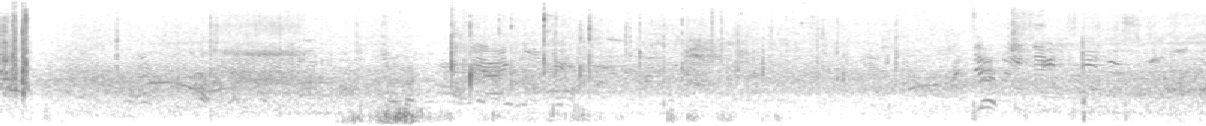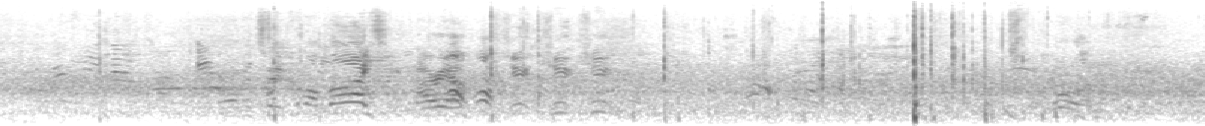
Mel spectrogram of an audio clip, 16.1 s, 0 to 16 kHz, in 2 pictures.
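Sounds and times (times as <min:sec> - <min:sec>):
players shouting: 0:06.1 - 0:16.0
football being kicked: 0:11.2 - 0:11.7, 0:14.1 - 0:14.8.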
